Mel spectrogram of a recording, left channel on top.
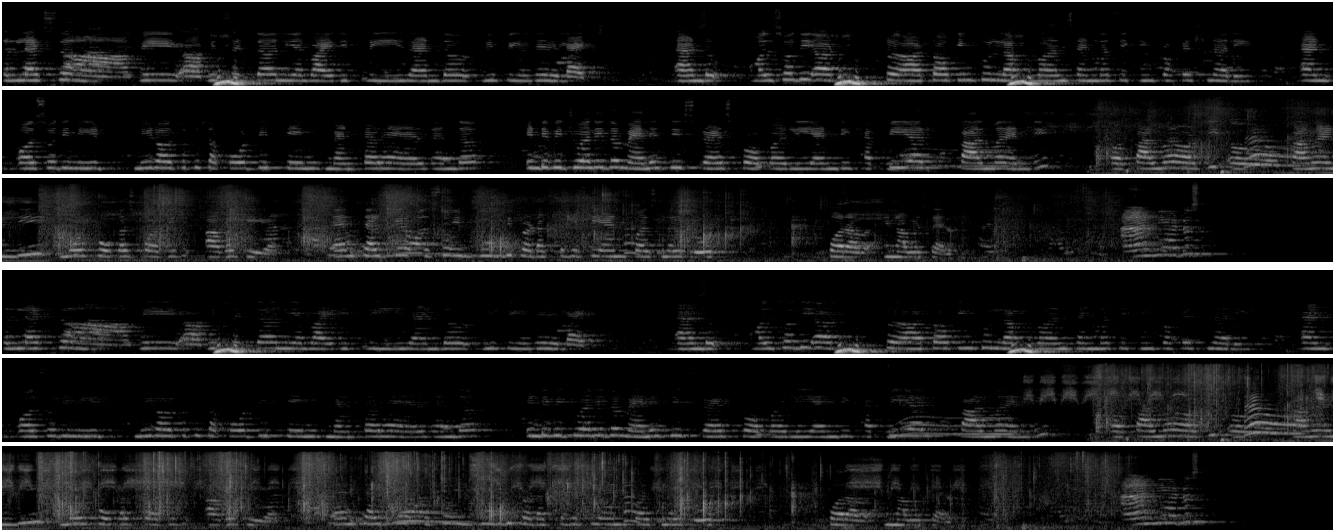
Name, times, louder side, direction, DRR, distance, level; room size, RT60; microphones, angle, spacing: voice 1, 0.0-5.8 6.7-7.2 7.5-12.5 13.0-14.3 14.6-18.1 18.6-22.6 22.9-23.8 24.4-28.4 28.7-29.4 29.7-33.7 34.9-36.1 36.4-36.6, left 3 dB, 50° left, 12 dB, 0.6 m, -37 dB
sound 1, 22.2-25.2 25.7-29.7 30.5-32.6 32.8-36.6 36.9-37.0, right 7 dB, 80° right, 0.9 m, -47 dB
sound 2, 24.2-38.0, right 7 dB, 55° right, 1.7 m, -42 dB
voice 2, 37.8-38.6, left 1 dB, 5° left, 4 dB, 1.7 m, -41 dB
22.5 x 10.5 x 3.9 m, 0.81 s
head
